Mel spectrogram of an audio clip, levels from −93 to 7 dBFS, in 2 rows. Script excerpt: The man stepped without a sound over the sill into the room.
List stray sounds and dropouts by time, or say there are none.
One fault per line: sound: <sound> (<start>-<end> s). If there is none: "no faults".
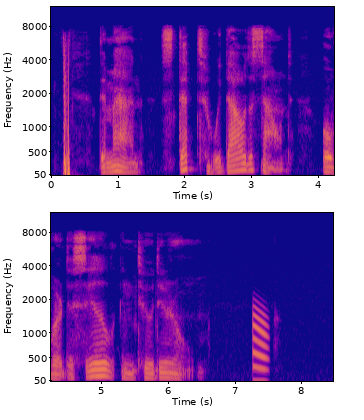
sound: chirp (7.3-7.5 s)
